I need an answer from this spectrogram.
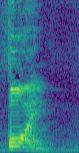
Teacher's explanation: Eu vejo que há a vibração das fossas nasais, tá? Então eu tenho aqui um ditongo nasal.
